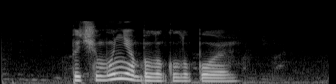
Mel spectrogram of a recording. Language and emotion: Russian, neutral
